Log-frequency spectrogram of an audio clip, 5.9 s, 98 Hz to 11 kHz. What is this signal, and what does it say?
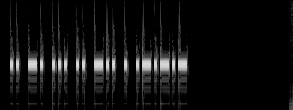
Morse code, heard as a keyed tone, about 21 wpm, 700 Hz. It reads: INSIDE.
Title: Sentences from Top 1000 Words - Review Part 2 - 20wpm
